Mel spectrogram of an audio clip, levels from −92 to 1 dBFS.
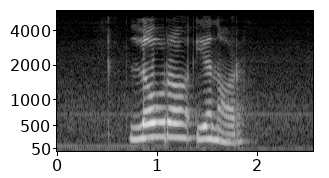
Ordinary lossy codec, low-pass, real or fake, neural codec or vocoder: none; 5.4 kHz; fake; autoencoder, 48 kHz, 128 numbers a frame, DAC-VAE, trained on Japanese speech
